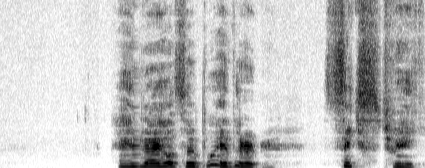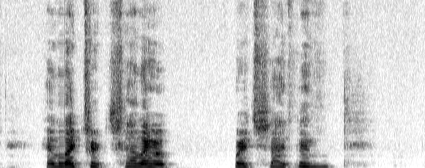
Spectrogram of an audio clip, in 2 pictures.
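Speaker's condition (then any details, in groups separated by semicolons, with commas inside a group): Cerebral palsy; mild left side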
